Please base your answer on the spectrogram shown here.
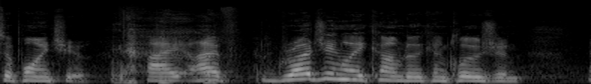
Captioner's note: laughter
